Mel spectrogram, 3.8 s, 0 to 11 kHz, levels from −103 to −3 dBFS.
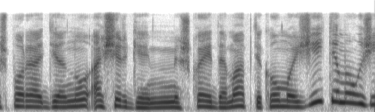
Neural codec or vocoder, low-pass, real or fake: none; 7.2 kHz; real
